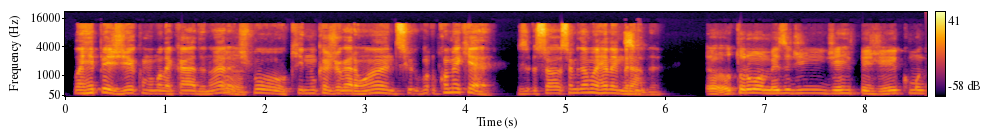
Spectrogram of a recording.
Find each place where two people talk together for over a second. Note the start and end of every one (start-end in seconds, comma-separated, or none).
none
